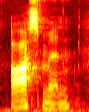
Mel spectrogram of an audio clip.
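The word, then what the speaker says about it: Assman: all right fantastic so ask man pronounced Osmond said he appealed SGI's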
